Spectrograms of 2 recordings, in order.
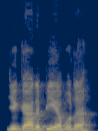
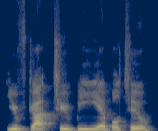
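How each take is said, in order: First: The words are shrunk and blended into one stream. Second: Each word is pronounced clearly and separately.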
